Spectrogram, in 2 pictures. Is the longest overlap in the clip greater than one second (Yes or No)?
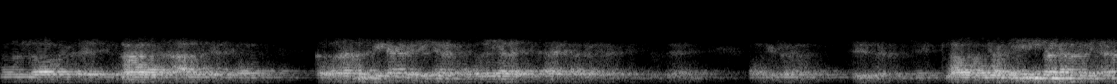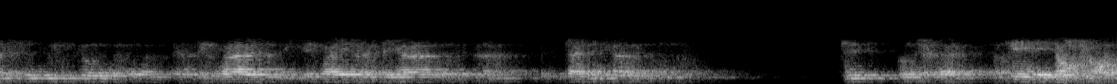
No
